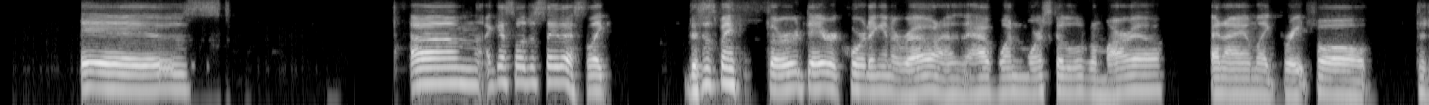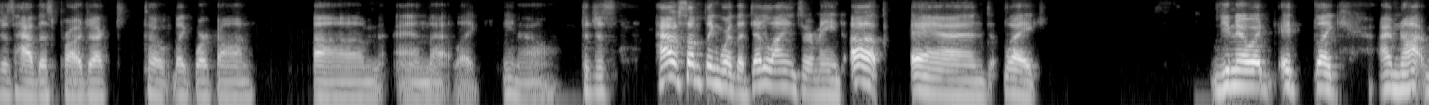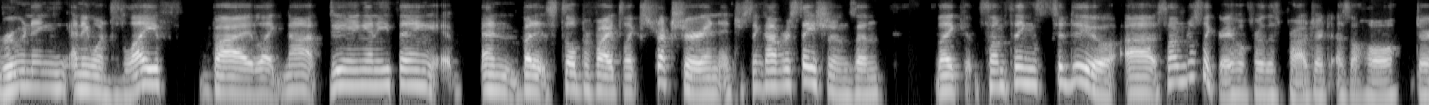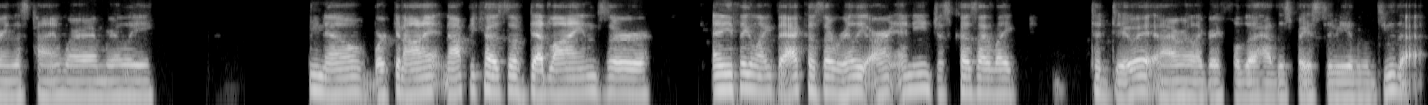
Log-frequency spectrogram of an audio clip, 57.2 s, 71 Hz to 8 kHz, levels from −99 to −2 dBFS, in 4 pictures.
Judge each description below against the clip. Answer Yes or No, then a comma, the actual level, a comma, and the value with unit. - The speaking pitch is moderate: No, low, 130 Hz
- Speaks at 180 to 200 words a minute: No, average, 150 wpm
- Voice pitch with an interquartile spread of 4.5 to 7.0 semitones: Yes, wide, 5.4 semitones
